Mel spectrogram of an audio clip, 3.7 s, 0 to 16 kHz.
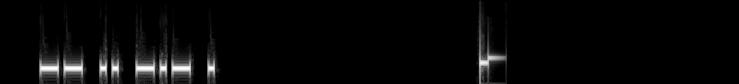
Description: Morse code, heard as a keyed tone, about 40 wpm, 700 Hz. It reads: MIKE
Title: USA Common Names - Max 5 Letters - 40wpm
